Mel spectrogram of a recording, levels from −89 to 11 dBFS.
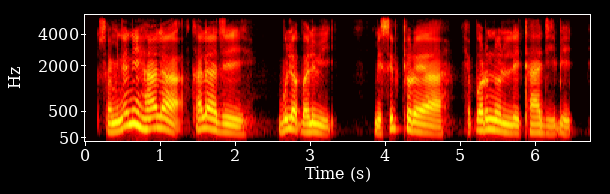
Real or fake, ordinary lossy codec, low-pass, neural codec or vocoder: real; none; 5.4 kHz; none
